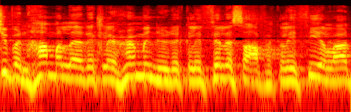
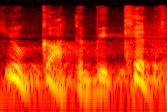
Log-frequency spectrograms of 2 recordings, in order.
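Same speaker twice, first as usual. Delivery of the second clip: priest's shocked reply; 7 semitones lower, 6 dB quieter than usual. Retold or imitated. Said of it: "I heard this".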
